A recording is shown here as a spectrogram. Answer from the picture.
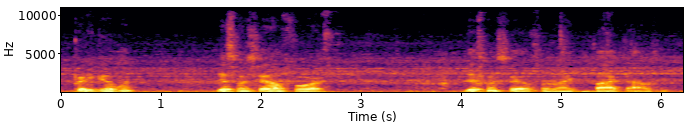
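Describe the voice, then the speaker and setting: A man's very deep, low voice at a fairly slow pace, with long, frequent pauses, fairly even intonation and music in the background. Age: 70s. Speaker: artist. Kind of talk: interview answer.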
